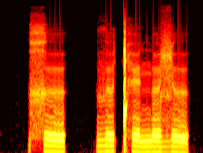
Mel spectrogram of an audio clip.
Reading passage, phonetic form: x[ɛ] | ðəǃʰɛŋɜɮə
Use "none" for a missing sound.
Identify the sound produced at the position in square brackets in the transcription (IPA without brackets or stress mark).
ə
